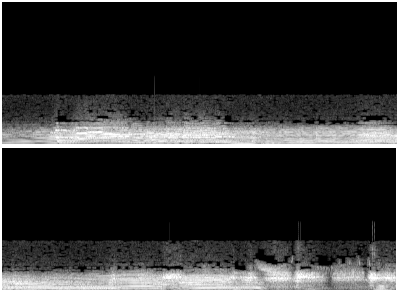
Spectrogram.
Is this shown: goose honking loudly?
no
